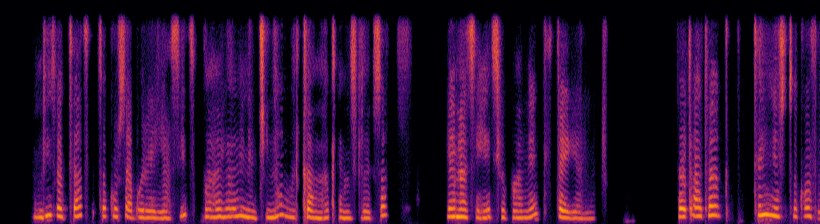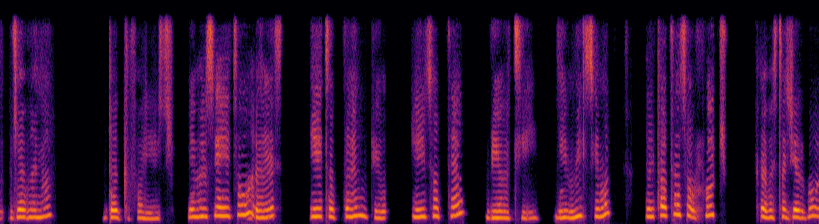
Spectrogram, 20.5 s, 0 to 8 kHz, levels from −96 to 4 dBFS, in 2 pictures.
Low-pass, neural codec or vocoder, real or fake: 7.2 kHz; codec, 16 kHz, 1 kbps, FreqCodec, smaller model; fake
